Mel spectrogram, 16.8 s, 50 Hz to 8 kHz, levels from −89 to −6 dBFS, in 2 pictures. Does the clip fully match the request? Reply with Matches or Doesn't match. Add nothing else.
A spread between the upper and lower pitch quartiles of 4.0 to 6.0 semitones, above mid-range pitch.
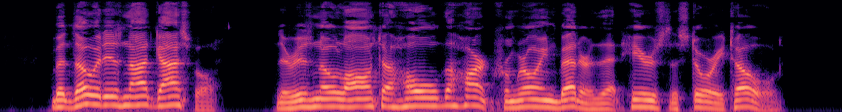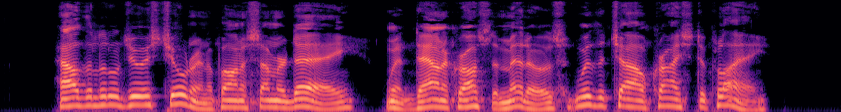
Doesn't match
